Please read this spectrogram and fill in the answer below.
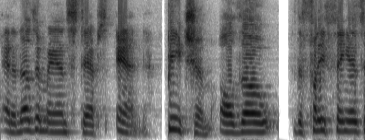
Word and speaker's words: Beauchamp: Which I find interesting that he say his name is Beecham, even though it's spelled in IMDb as Beauchamp.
